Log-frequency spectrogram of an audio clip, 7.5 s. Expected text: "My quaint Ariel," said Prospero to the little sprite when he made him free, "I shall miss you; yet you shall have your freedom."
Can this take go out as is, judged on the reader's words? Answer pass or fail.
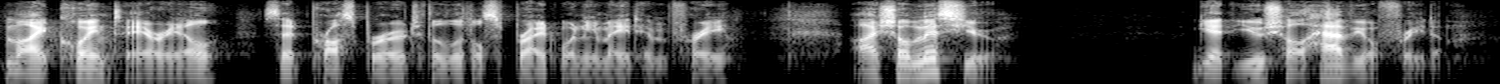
pass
